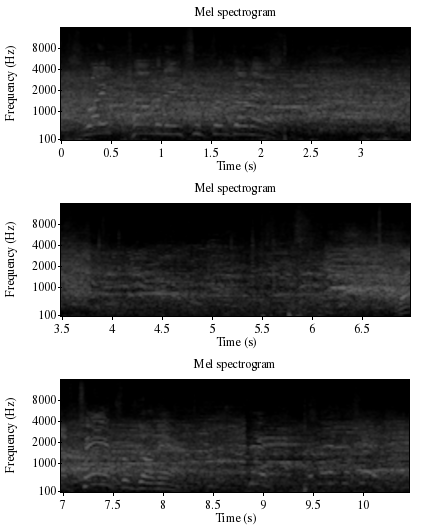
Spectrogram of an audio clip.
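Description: Boxing arena crowd shouting and cheering, many voices at once, loudest at the start and swelling again about six seconds in.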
